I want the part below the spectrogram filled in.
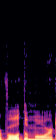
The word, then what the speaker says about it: Voldemort: Or Voldemort, depending on your pronunciation. – True. – If you have a silent T or emphasis on the T.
